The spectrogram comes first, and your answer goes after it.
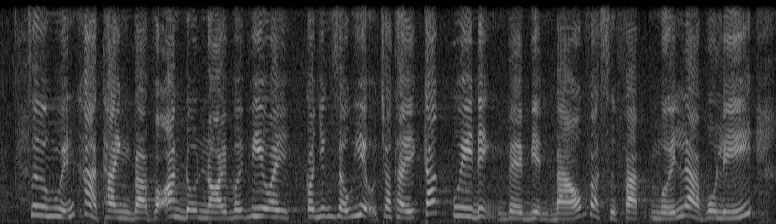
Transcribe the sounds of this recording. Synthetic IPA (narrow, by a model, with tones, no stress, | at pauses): sɨ˧ŋwḭ˧˥ənxaː˧˩t̪ʰa˨˩jŋ̟vaː˨˩vɔ̰˧˨ʔaː˧nɗo˧nːɔ˨˦jvəː˨˦jvi˧ʔo˧ʔə˧jkɔ˨˦ɲɨ̰˧˥ŋzə˨˦whḭ˧˨əwt͡ɕɔ˧t̪ʰə˨˦jkaː˦˥kːwi˧ɗḭ˧˨ŋ̟ve˨˩ɓi˧˩ənɓaː˨˦wvaː˨˩sɨ˧˩faː˨˩t̚məː˨˦jlaː˨˩vo˧li˨˦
